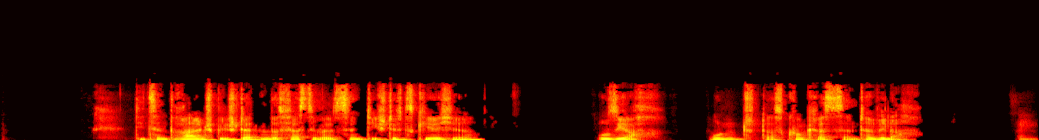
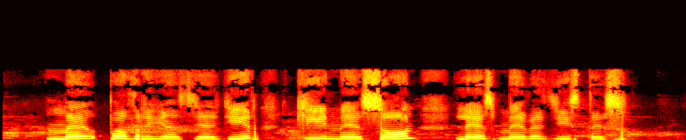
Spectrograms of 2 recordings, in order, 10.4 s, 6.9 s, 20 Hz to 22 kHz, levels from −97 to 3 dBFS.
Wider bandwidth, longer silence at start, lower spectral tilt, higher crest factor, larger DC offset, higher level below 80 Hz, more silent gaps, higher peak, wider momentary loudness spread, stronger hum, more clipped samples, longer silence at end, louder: second, 9.4 kHz vs 11.5 kHz; first, 0.95 s vs 0.05 s; first, -4.5 dB/octave vs -2 dB/octave; about the same, 22 dB vs 18 dB; neither; about the same, -52 dBFS vs -52 dBFS; first, 4.97-5.11 s, 5.21-5.91 s, 6.82-7.06 s, 9.23-10.09 s vs none; second, -6 dBFS vs 0 dBFS; first, 15 LU vs 12 LU; neither; neither; second, 0 s vs 0.15 s; second, -25 LUFS vs -17 LUFS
